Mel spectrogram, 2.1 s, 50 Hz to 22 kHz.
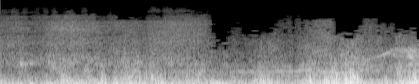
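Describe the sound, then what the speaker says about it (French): Strong bise wind gusting over a boat on a lake, roaring and buffeting the microphone in continuous heavy rushes with no pauses. "Là, il est 18h avec beaucoup de vent, beaucoup de bise."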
